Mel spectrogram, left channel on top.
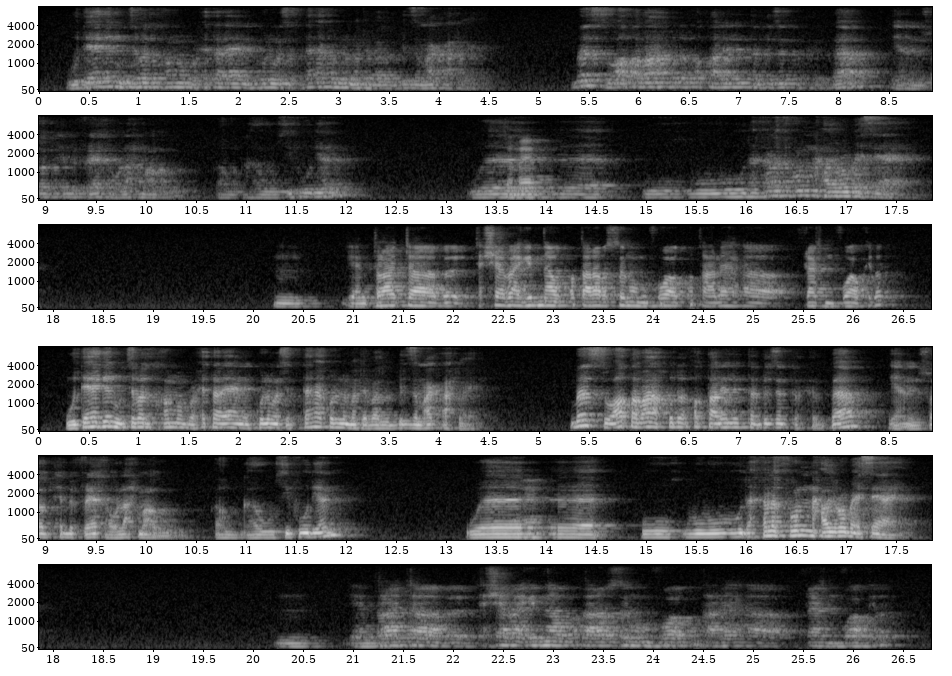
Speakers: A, on the right; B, on the left.
A: وتعجن وتسيبها تتخمر براحتها يعني كل ما سبتها كل ما تبقى البيتزا معاك احلى يعني بس وقطع بقى خد حط عليها اللي انت البيتزا انت بتحبها يعني سواء بتحب فراخ او لحمه او او او سي فود يعني و
B: تمام
A: آه، و- و- ودخلها في الفرن حوالي ربع ساعه يعني
B: امم يعني طلعت آه، ب- بتحشيها بقى جبنه وتحط عليها بسطرمه من فوق وتحط عليها فراخ من فوق وكده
